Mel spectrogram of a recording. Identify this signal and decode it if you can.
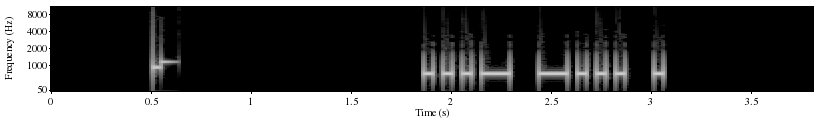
Morse code, heard as a keyed tone, about 25 wpm, 700 Hz. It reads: VBE
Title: All Cut Numbers - 3-Digit 25wpm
